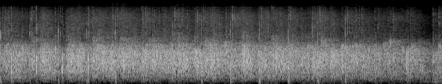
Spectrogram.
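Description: Sustained audience applause at the SDEWES 2023 closing ceremony, a dense, steady clatter of many hands clapping together at full volume for several seconds, tapering slightly at the end.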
